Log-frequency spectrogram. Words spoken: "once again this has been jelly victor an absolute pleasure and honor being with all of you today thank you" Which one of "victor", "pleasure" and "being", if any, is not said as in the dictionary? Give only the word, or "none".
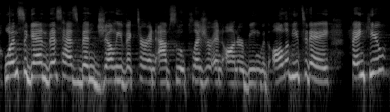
none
